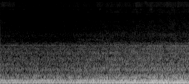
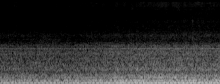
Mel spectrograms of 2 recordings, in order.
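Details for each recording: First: 2001 Chevy Blazer that only cranked without starting, after a part was heat-dried with a blow dryer and tightened with a T20; low steady hum with an even beat, no misses or knocks, now started and idling normally. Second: 2001 Chevy Blazer just revived from crank-no-start, no engine lights after battery reset; steady low idle with slightly uneven pulse about three beats a second, runs a little rough or hard but not missing, cause not evident.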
